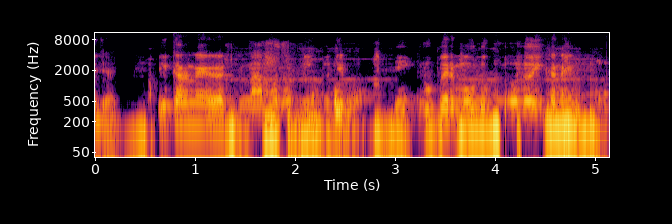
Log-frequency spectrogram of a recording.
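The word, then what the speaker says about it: pnictogen: পিকটুজেন। নিকটোজেন। উচ্চারণটা পি বাদ দিয়ে করতে হবে। এটার নাম হলো নিকটোজেন।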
